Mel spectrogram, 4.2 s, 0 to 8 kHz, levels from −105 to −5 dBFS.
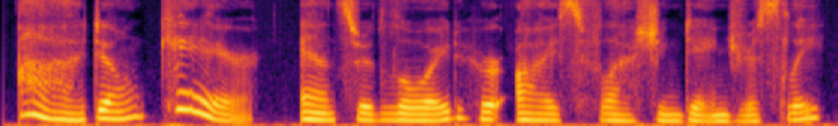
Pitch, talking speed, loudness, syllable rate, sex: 180 Hz, 130 wpm, -18 LUFS, 4.0 syllables/s, female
